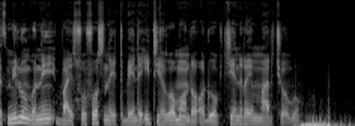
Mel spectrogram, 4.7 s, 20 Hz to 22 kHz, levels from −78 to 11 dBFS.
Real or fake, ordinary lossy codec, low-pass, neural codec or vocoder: real; none; none; none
